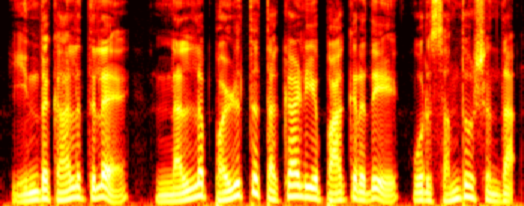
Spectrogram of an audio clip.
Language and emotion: Tamil, happy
